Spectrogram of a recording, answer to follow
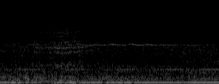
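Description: City street ambience: a steady wash of distant traffic with a constant low rumble. A faint thin high tone starts about half a second in and holds.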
